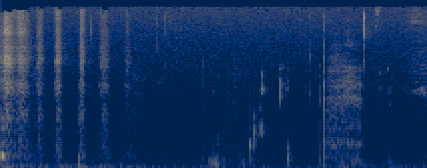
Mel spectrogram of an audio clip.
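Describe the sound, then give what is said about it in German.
Quiet mouth sounds of someone sipping and tasting a watermelon-flavored drink: a run of soft wet clicks and smacks, then a few swallowing gulps, with no talking. “So trinken und schlucken, am besten auch so.”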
